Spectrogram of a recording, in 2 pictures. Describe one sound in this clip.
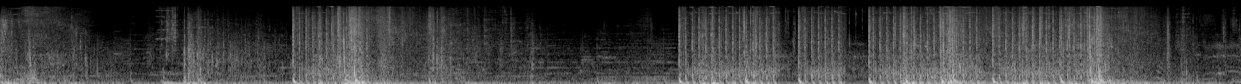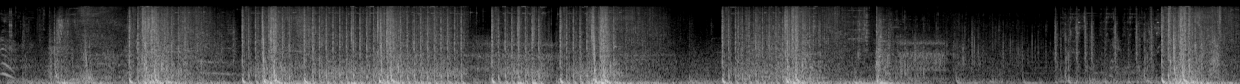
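Gunfire bursts and blasts from a video game ring out in quick succession.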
